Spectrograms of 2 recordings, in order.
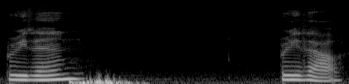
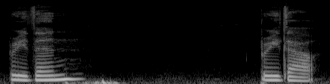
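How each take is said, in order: Both takes have the same delivery.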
